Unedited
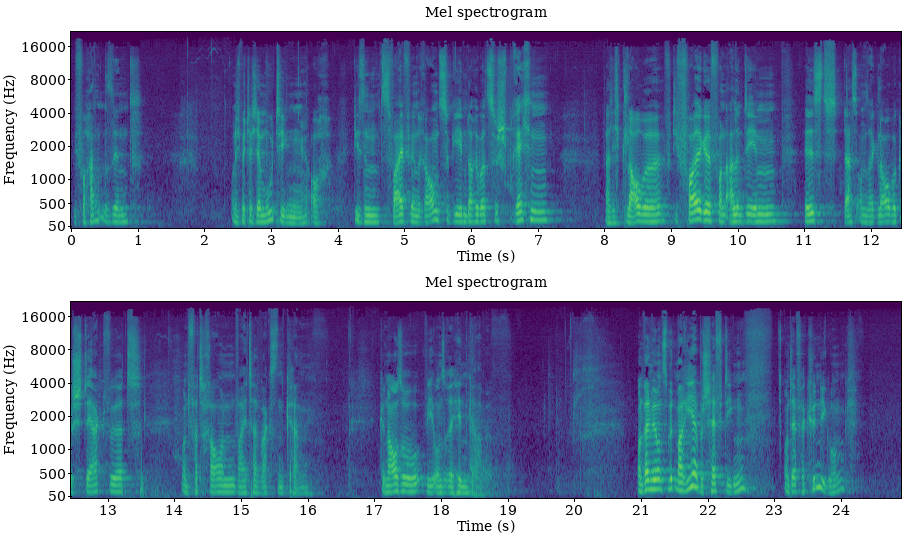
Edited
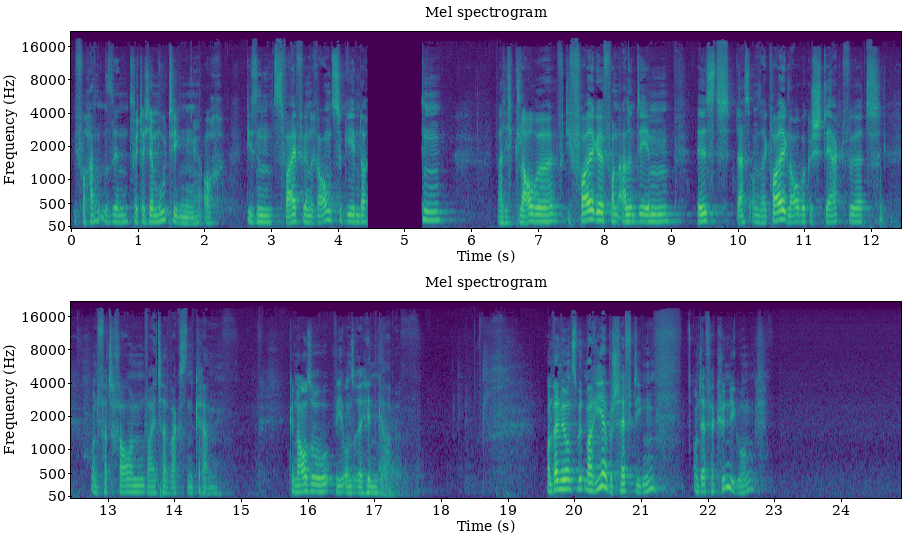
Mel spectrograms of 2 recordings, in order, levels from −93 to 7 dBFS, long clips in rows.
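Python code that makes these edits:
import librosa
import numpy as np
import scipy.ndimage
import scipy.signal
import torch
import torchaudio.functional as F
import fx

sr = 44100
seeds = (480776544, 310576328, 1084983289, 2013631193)

y = fx.edit(x, sr, fx.cut(start_s=0.96, length_s=1.61),
    fx.silence(start_s=6.06, length_s=0.82),
    fx.duplicate(start_s=9.23, length_s=0.25, to_s=12.1), tone=tone)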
